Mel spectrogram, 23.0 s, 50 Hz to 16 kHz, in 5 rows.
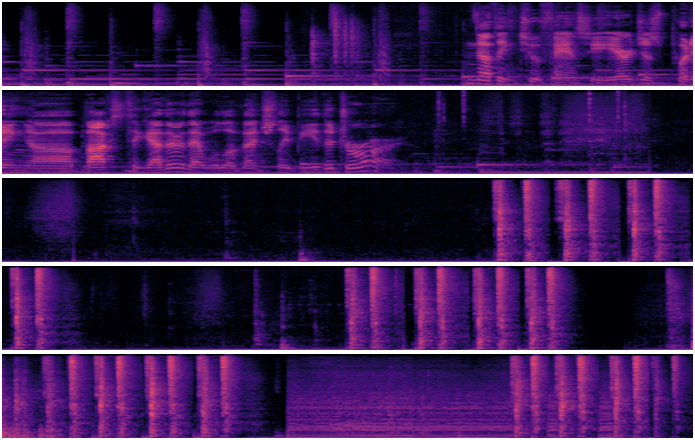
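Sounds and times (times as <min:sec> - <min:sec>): steady low hum: 0:02.6 - 0:12.6, 0:20.2 - 0:22.6
rapid sharp strikes on wood: 0:12.5 - 0:14.3, 0:16.1 - 0:17.7, 0:18.3 - 0:20.2, 0:21.8 - 0:23.0.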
